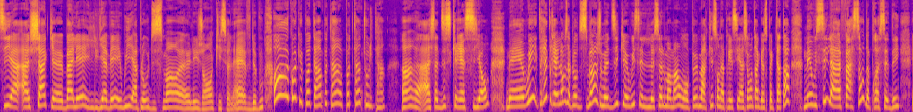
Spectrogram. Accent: Montreal, Quebec, Canada; que l'on doit, en tant que Montréalais, ben oui

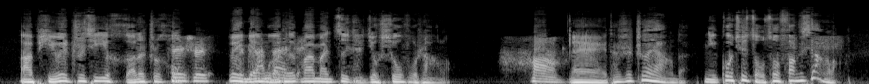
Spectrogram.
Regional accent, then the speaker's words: Yanbian, Jilin, China; 像我们延边人比较爱吃牛肉了

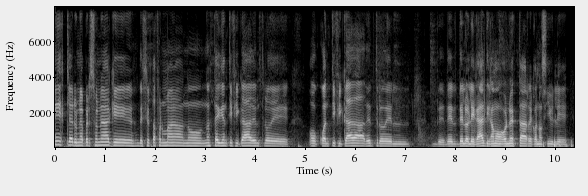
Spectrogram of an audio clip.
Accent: Chile; soy chileno, 37 años, casado, felizmente.

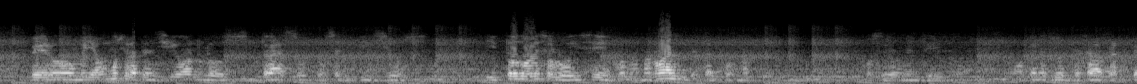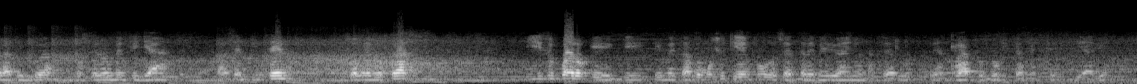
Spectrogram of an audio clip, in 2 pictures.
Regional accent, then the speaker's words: Tepeji del Río, Hidalgo, Mexico; soy originario de Tepeji del Río, Estado Hidalgo.

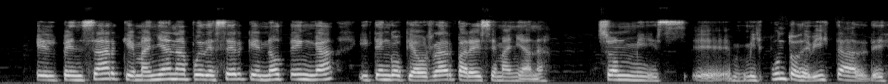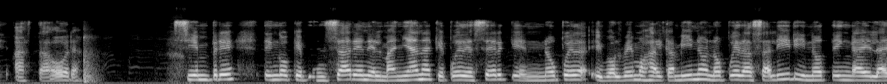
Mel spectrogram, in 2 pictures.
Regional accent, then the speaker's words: El Colorado, Formosa, Argentina; Yo nací en el Colorado Formosa. Ajá. A 400 kilómetros.

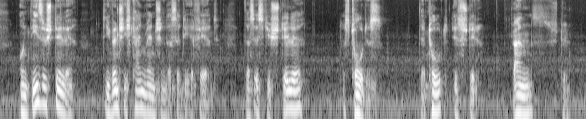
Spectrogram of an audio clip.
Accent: Malbork, Pomeranian Voivodeship, Poland; das ist meine Heimat, Marienburg, ist weg. Und dann war ich richtig traurig, wo ich sehe, die alte, schöne Marienburg.

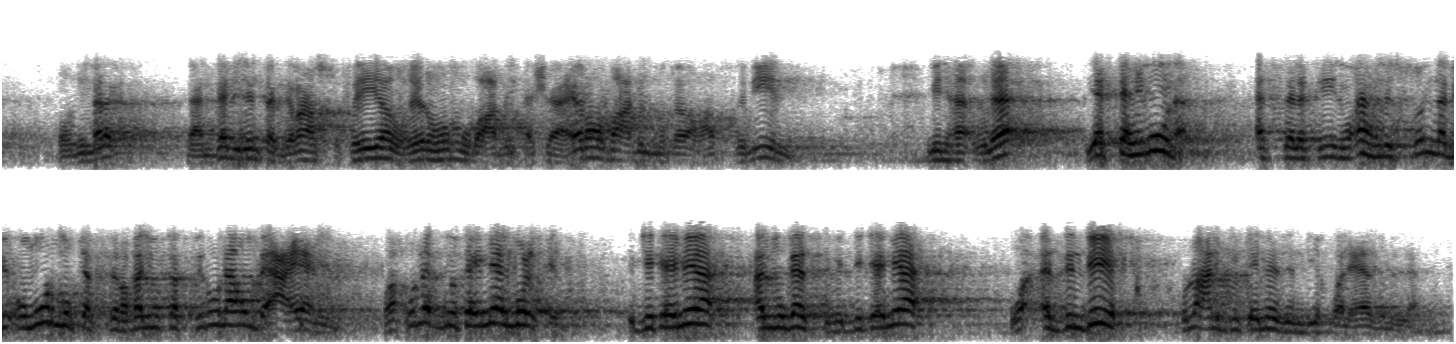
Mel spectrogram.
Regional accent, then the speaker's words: Egypt; هنا في بلادنا مصر

